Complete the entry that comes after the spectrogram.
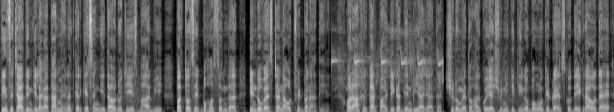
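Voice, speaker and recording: A man's voice: fairly low pitch, darkish tone. A man reading scripted narration for a cartoon story as its storyteller.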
